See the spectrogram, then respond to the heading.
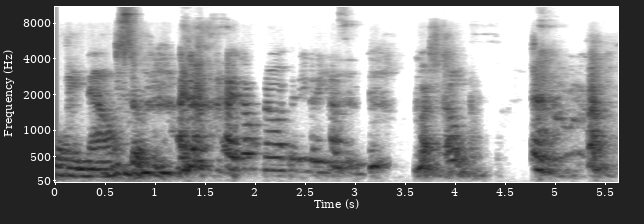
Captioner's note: chuckles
